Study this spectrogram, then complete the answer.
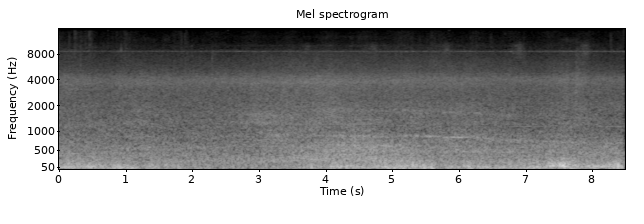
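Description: An airliner taking off from runway 19 right at Brisbane, a steady broad engine roar heard from a distance, holding level and swelling slightly as it goes, with no voices.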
